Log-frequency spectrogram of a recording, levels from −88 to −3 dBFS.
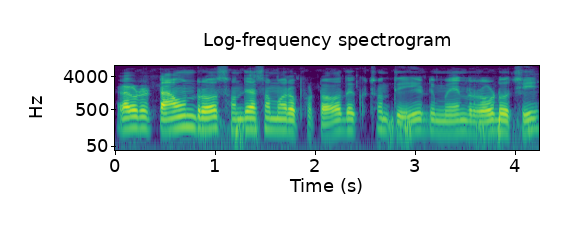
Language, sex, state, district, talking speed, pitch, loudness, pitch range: Odia, male, Odisha, Malkangiri, 170 wpm, 135 Hz, -19 LUFS, 125-150 Hz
